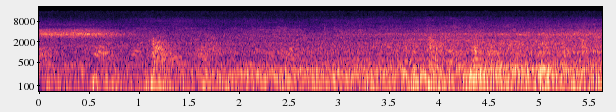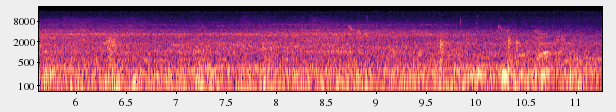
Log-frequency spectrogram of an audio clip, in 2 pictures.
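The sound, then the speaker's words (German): A train passes through with a continuous, steady low rumble and faint rail clatter lasting throughout, fairly loud and unbroken. “So, jetzt fährt hier auch noch gerade die Bahn durch.”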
